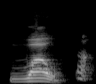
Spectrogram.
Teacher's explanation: দুই ঠোঁট গোল করে মাঝখানে খালি জায়গা থেকে ওয়াও উচ্চারিত হয়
